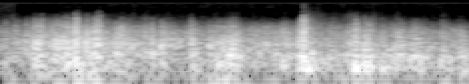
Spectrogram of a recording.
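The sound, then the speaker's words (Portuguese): A low, steady rumble of thunder rolls on throughout as the weather closes in before rain, deep and continuous, with a sharper crackle partway through. No voices are present. “O tempo fechou. Vem chuva por aí.”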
